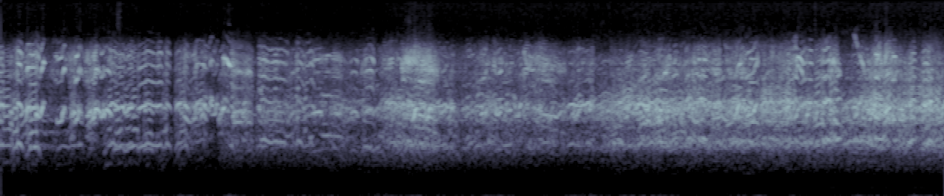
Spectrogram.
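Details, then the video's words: A flock of pink-footed geese (Anser brachyrhynchus) calls continuously in a dense overlapping chorus of high, nasal honks and yelping 'wink-wink' notes, with no pause. "Pink-footed Goose / Anser brachyrhynchus"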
